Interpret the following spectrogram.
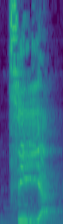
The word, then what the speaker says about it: Tia: Ces mots-là se prononcent Tia.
